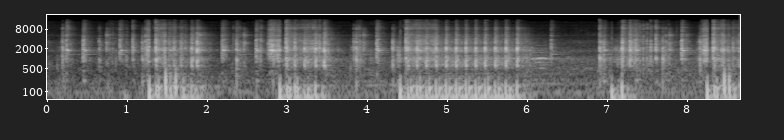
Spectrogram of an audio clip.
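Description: Short throttle blips rise and fall, with a sharp, fast ticking rattle over the revs; there is an odd mechanical noise of unknown cause.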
